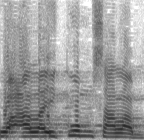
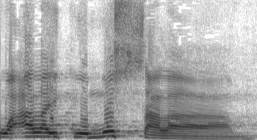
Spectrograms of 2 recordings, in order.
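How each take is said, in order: First: Kum runs straight into salam with no vowel. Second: An extra u vowel links kum to salam. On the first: The speaker calls it wrong. "lafaz yang benar tidak cukup waalaikumsalam" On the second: The speaker calls it right. "tapi waalaikumussalam. Karena pakai alif lam"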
